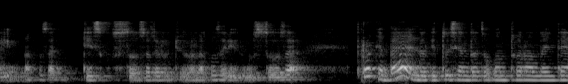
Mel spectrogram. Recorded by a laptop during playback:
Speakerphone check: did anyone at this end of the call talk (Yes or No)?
No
